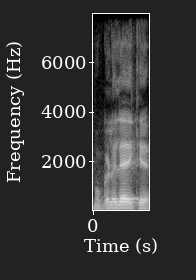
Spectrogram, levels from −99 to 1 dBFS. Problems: low volume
